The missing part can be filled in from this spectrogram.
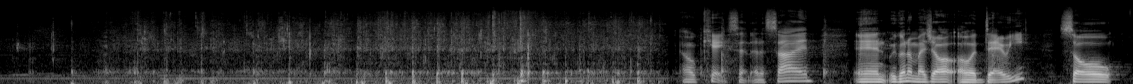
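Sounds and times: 
whisking ingredients together in a bowl: 0:01.0 - 0:06.7
speech: 0:06.8 - 0:11.2.

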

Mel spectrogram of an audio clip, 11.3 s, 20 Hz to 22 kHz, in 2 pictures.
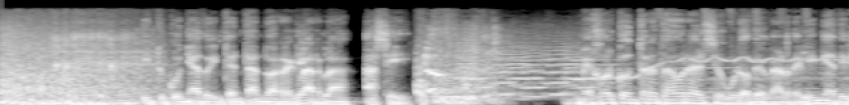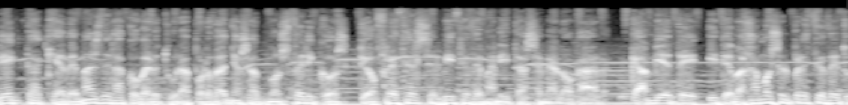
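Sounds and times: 
booming crash of a home antenna being wrecked: 0:00.0 - 0:01.2, 0:02.8 - 0:03.6
speech: 0:01.0 - 0:03.2, 0:03.9 - 0:11.3.

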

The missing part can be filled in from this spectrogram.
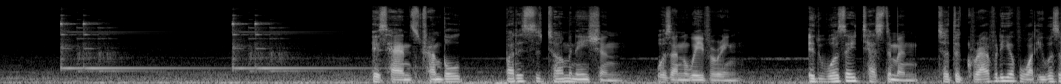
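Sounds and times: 
steady low rumble: 0:00.0 - 0:10.5
doorbell double chime in a cramped corridor of a rented place in Hong Kong: 0:00.6 - 0:03.9
speech: 0:03.7 - 0:07.5, 0:08.1 - 0:10.5.

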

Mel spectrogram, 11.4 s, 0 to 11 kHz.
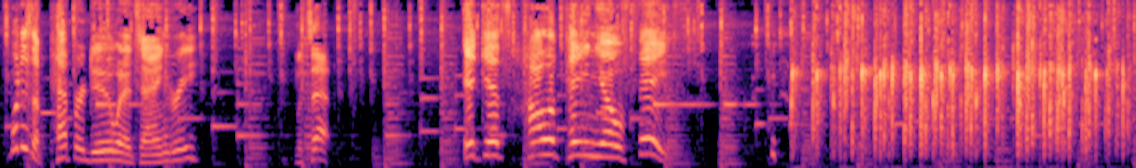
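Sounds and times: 
speech: 0:00.1 - 0:02.1, 0:03.0 - 0:06.9
small group politely clapping hands: 0:07.7 - 0:11.3.

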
